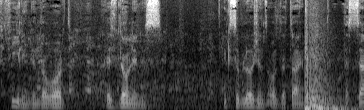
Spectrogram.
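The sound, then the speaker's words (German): A single deep, booming detonation in Gaza bursts out near the end, louder than the voice that talks steadily throughout; muffled low rumble trails briefly after the blast. “Detonationen die ganze Zeit. Vielleicht könnt ihr sie hören, während ich das hier aufnehme.”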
